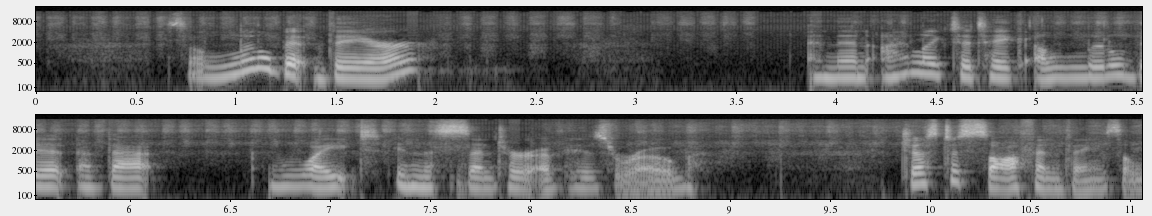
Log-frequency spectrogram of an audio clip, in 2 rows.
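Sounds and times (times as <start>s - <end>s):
paintbrush scratching: 0.0s - 3.6s, 4.8s - 11.0s
person speaking: 0.7s - 2.1s, 6.7s - 8.8s, 9.8s - 11.0s.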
